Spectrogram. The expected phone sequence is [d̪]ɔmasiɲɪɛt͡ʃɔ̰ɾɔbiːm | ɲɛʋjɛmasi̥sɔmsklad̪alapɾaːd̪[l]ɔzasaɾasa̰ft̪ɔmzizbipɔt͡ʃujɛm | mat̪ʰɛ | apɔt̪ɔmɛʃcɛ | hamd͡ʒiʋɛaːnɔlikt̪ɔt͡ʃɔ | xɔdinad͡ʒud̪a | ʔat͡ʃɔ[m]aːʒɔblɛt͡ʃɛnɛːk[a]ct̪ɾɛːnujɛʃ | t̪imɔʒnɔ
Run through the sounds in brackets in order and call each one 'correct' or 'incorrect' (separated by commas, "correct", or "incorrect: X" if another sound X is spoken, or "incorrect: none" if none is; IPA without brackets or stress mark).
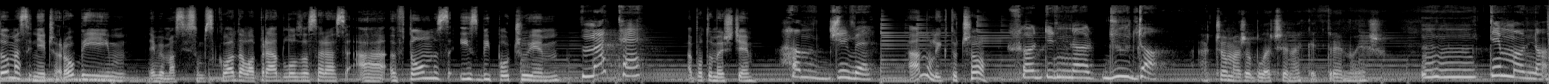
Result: incorrect: t̪, correct, correct, incorrect: ɛ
